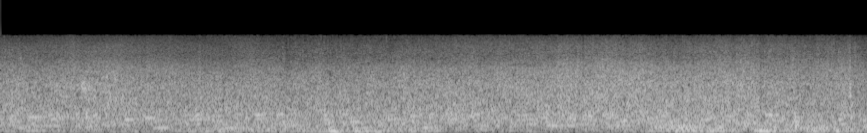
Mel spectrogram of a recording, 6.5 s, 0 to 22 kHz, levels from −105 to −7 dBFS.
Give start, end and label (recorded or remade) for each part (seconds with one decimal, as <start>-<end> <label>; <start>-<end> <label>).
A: 0.0-0.5 recorded; 0.5-2.1 remade; 2.1-6.5 recorded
